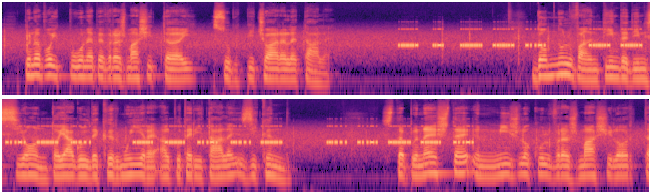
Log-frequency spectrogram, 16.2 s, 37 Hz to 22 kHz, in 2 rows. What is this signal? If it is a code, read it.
Hellschreiber (Feld-Hell, 122.5 baud), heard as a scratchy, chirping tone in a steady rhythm, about 1120 Hz, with static crashes and speech in Romanian. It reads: 91204 00487 66478 74564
